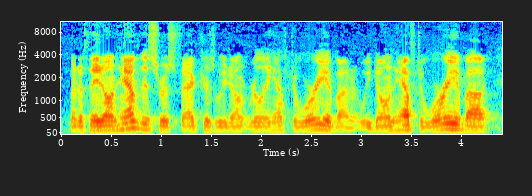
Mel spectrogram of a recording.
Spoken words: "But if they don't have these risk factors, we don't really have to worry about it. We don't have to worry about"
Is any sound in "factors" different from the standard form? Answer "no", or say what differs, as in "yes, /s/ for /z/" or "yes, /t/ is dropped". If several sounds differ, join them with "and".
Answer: no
